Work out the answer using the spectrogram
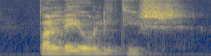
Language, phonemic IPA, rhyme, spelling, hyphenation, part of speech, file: Dutch, /ˌpaː.leː.oːˈli.tis/, -itis, paleolithisch, pa‧leo‧li‧thisch, adjective, Nl-paleolithisch.ogg
- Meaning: Paleolithic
